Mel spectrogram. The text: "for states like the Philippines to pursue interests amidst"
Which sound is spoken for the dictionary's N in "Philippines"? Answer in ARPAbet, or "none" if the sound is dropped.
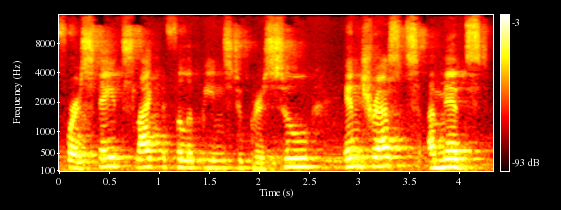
N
